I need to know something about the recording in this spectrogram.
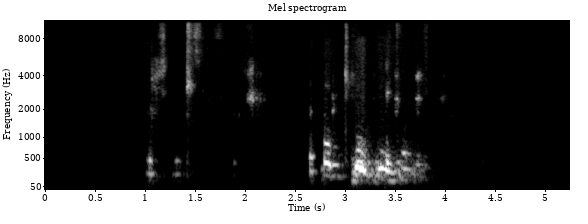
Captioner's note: people chatting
